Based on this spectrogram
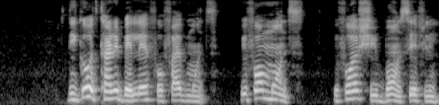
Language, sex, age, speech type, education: Nigerian Pidgin, female, 30-45, spontaneous, tertiary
